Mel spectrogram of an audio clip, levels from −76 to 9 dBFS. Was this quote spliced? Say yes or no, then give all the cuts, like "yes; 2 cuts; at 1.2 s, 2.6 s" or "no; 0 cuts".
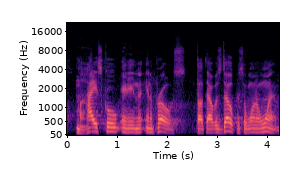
yes; 1 cut; at 2.4 s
